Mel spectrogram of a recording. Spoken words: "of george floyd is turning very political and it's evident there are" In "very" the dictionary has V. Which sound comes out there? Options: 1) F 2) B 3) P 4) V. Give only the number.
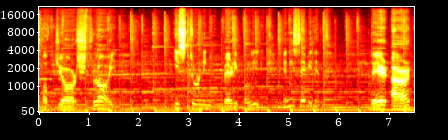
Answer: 2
